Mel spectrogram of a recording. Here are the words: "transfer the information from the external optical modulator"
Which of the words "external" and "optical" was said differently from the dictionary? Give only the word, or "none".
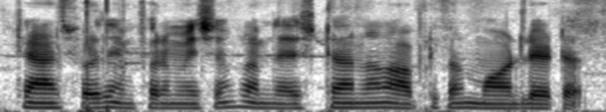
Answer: none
